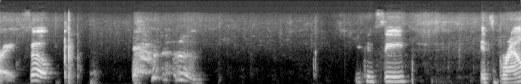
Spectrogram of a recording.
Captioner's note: coughs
